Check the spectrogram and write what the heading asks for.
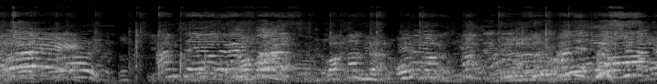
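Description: Several people's voices talking and calling out at once, overlapping, with a short lull about a second in.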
